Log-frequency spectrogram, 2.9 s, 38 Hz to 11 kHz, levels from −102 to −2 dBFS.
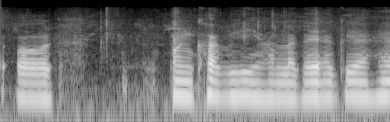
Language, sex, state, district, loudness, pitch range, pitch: Hindi, female, Jharkhand, Garhwa, -20 LUFS, 120-130 Hz, 125 Hz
